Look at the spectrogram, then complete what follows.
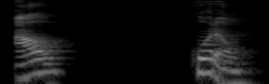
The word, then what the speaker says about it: Alcorão: sagrado é o alcorão a gente pronuncia tudo junto né alcorão quando na realidade na língua árabe a pronúncia é ao alcorão ou o corão traduzido para a língua portuguesa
